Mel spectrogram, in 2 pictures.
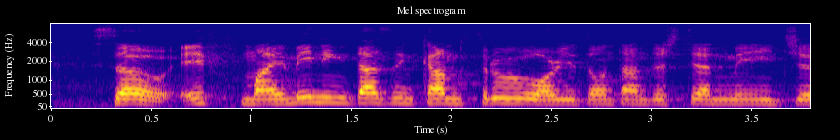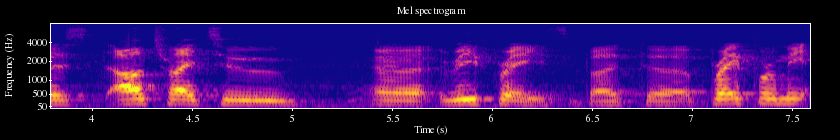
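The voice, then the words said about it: Non-native English accent. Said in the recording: “y'all think I preach funny or speak funny ... English is not my native language”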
